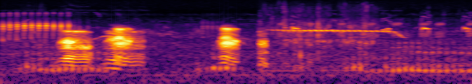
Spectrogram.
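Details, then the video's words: Indian bullfrog, largest frog of India; a few loud, rasping croaks, then a fast ticking chorus and a long whistled tone from other animals. "Indian Bullfrog"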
